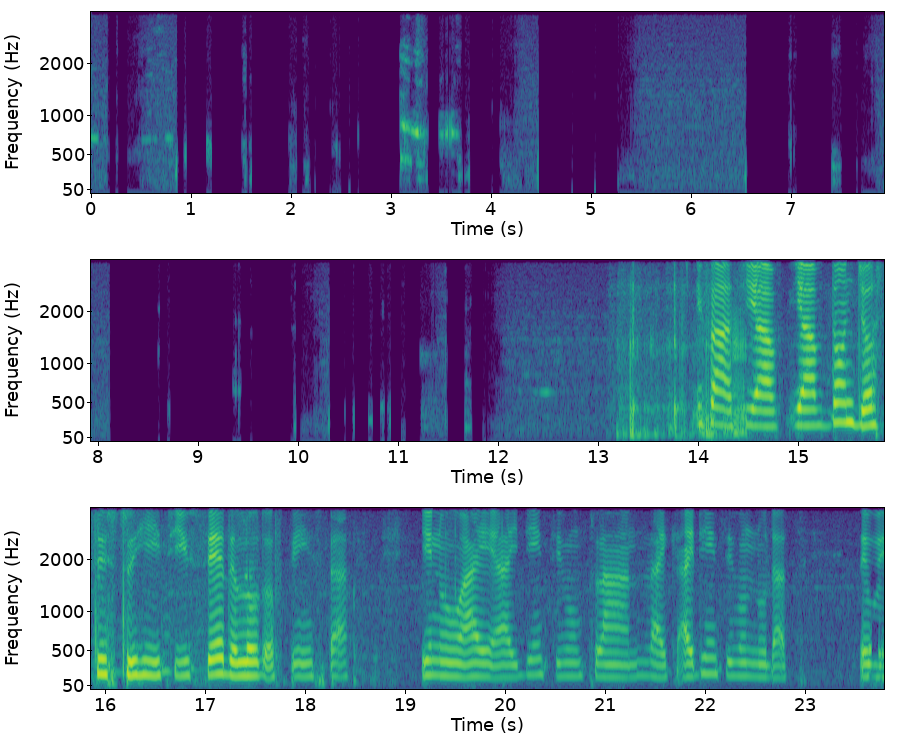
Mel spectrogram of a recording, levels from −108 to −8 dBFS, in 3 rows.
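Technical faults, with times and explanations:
0.18–2.20 s and 3.93–12.02 s, background gated by the echo canceller: the room sound around the talker sinks by about 40 dB and then about 36 dB, for roughly a second and a half and then roughly five seconds in all. The canceller clamps the microphone hard whenever the loudspeaker plays and releases it afterwards.
0.82–1.22 s, 3.67–4.49 s, 6.52–8.13 s and 10.28–12.56 s, other side's voice leaking through: a faint second voice, around 30 to 35 dB below the talker, comes through in short stretches. This is likely residual loudspeaker echo that the canceller failed to subtract from the microphone signal.
2.48–3.65 s and 23.65–23.79 s, speech suppressed in double talk: the talker's own voice dips in pieces, by about 40 dB over roughly 0.4 s in the first span and about 15 dB for roughly 0.15 s in the second. This is likely the canceller attenuating everything while both sides speak at once.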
